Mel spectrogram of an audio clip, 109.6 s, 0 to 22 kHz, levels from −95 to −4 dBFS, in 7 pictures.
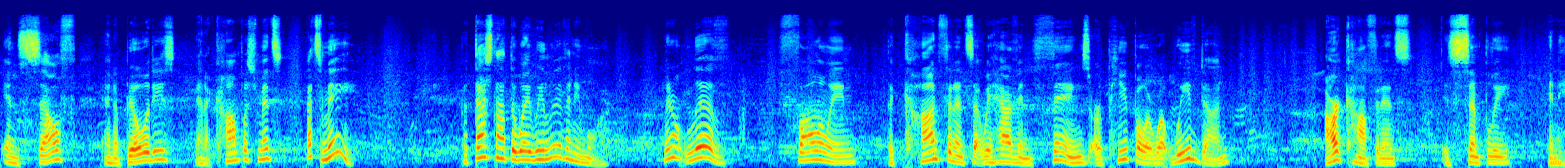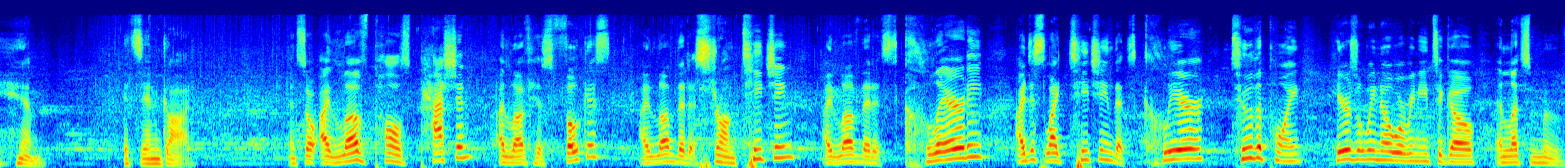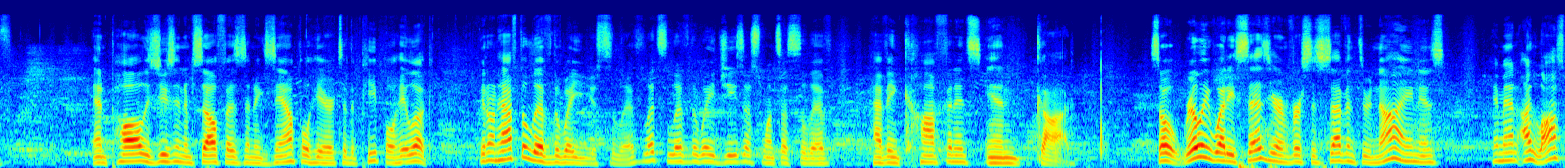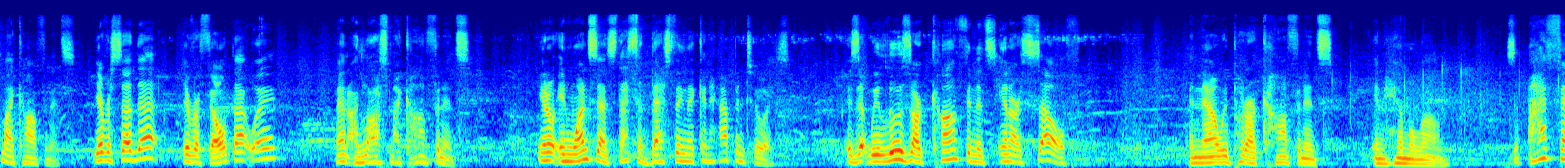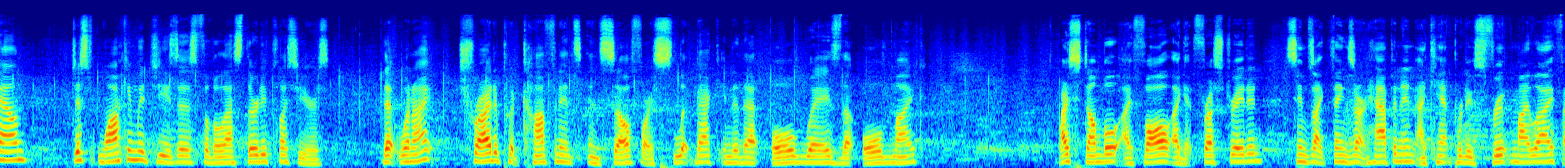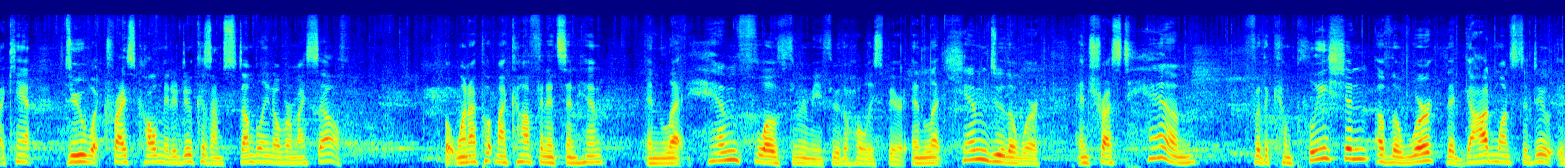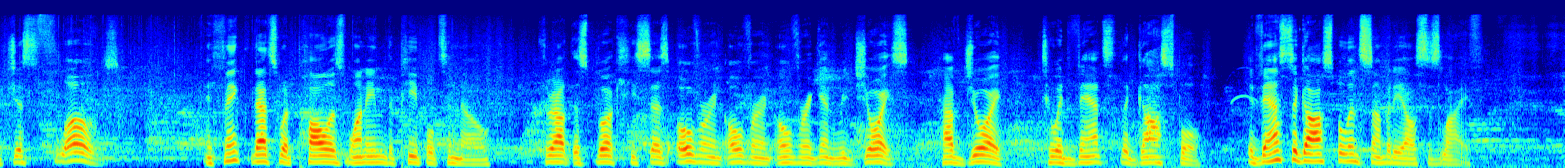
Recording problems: murmuring crowd; faint; throughout; 25 dB below the speech

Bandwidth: 15 kHz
